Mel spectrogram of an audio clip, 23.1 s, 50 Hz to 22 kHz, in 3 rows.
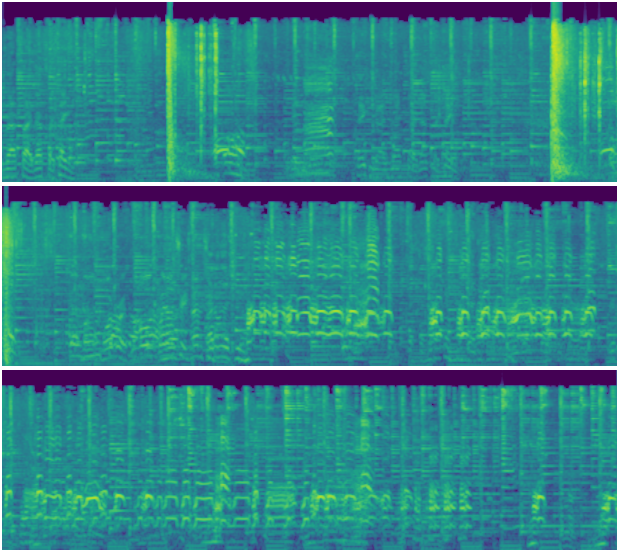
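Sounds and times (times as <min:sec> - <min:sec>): geese honking and clucking: 0:03.6 - 0:04.2, 0:10.6 - 0:23.0.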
